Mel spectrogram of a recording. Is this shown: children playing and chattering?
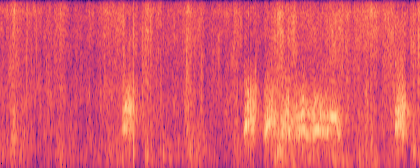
no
